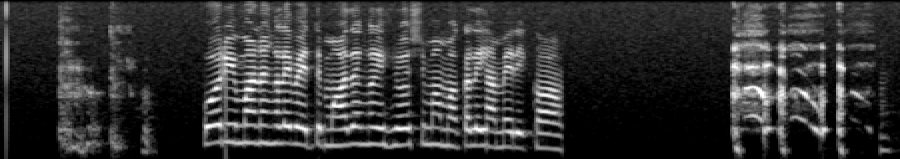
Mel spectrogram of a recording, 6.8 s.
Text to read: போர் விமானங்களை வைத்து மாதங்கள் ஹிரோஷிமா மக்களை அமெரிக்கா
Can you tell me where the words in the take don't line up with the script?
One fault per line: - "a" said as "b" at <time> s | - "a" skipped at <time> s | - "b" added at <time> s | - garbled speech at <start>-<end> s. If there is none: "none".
none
